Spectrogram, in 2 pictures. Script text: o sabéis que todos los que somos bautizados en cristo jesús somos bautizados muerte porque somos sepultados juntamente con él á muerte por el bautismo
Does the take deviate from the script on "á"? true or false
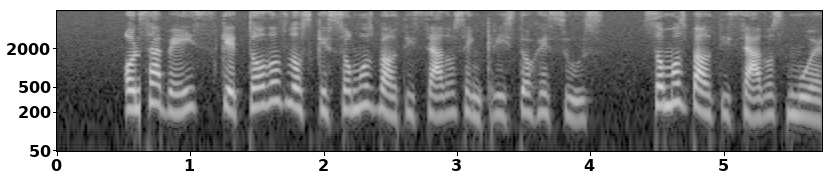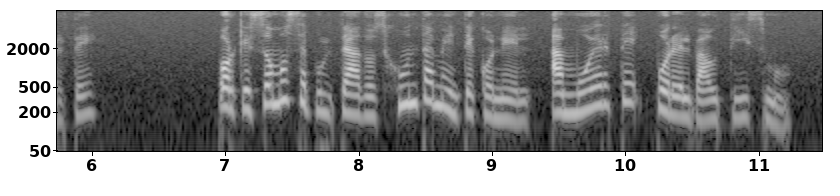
false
